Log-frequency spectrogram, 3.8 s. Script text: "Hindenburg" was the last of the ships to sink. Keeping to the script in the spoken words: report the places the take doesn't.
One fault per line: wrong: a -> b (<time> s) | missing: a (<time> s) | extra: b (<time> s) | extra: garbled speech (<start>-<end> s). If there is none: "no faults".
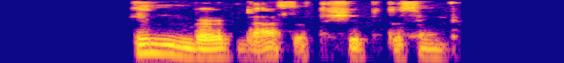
missing: was (1.5 s)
